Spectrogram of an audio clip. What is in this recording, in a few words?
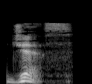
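"jess", British English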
